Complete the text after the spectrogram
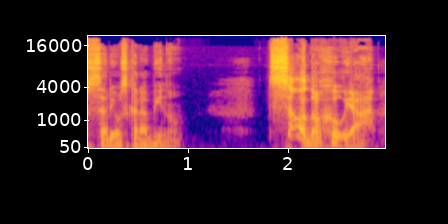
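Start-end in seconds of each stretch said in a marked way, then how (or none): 1.8-2.9 loud, drawn-out growled question; startled, angry outburst; angry snarl. A narrator's reading. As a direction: snarl it, raised and stretched. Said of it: "warknął Jabol".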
